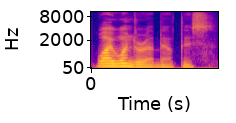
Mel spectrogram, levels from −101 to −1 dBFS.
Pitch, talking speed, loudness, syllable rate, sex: 130 Hz, 190 wpm, -15 LUFS, 5.1 syllables/s, male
